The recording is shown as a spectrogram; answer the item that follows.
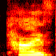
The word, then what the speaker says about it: Keyes: Keyes, like Cobra Kai.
